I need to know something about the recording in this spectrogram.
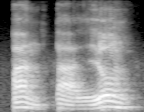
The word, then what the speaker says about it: pantalón: pocas pero existen entonces si la última es pantalón la última long y la anterior la anteúltima sería está evidentemente la palabra no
